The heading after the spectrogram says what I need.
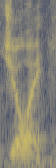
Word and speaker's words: YOY: the opening day of Joy. Now, I know it's spelt YOY, we might make that mistake a few times, but apparently even the Dutch hate the name, so YOY, Joy, we're here.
